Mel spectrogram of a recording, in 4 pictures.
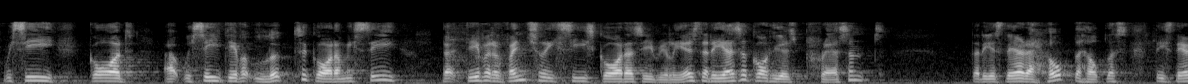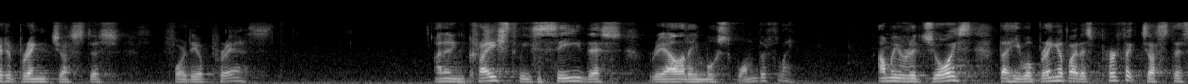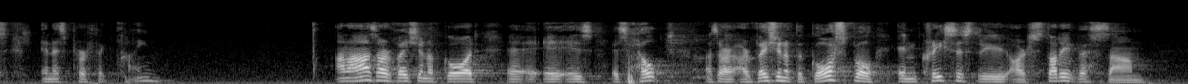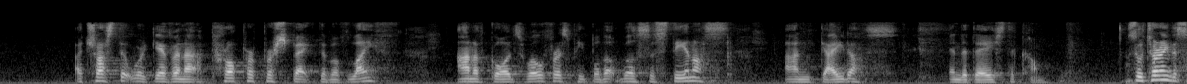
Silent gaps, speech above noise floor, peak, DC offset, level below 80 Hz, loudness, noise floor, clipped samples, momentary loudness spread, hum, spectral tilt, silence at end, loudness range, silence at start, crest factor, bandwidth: none; 29 dB; 0 dBFS; under 0.1%; -50 dBFS; -21 LUFS; -50 dBFS; under 0.1%; 17 LU; none; -4 dB/octave; 0 s; 7 LU; 0.05 s; 22 dB; 7.6 kHz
